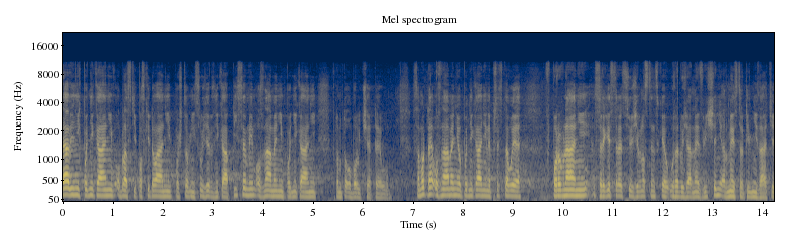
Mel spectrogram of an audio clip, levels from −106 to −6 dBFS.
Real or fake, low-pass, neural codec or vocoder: fake; 10.8 kHz; vocoder, 44.1 kHz, 128 mel bands, Pupu-Vocoder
